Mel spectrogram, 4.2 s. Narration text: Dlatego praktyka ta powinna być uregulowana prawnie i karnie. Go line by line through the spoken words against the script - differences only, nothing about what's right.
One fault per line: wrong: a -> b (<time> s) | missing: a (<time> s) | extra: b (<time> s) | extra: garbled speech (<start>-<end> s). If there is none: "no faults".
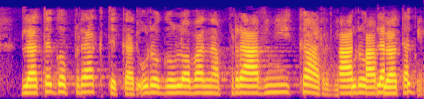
missing: ta powinna być (1.4 s)
extra: garbled speech (3.4-4.2 s)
